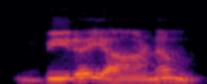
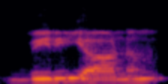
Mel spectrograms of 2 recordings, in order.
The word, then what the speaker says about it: विरयाणम: सव्वेसिम तेसिम पण ओ, हो नहीं, पण ओ, तिविहेन तिदंड विरयाणम, विरियाणम नहीं, सो विरयाणम।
